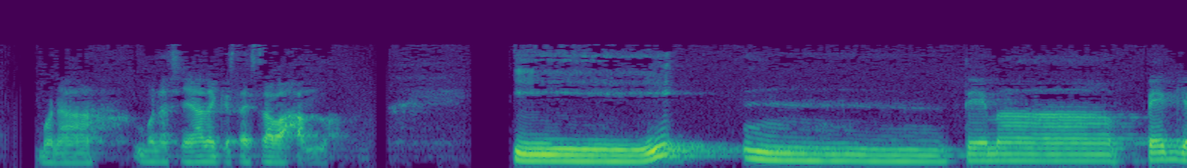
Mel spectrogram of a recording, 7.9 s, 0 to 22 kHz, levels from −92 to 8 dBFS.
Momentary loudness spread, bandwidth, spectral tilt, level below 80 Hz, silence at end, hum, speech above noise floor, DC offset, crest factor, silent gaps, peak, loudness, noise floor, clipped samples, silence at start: 15 LU; 8.6 kHz; -8.5 dB/octave; -58 dBFS; 0 s; none; 34 dB; under 0.1%; 18 dB; 2.51-2.57 s, 3.14-3.38 s; -2 dBFS; -20 LUFS; -52 dBFS; under 0.1%; 0.25 s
